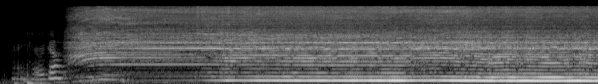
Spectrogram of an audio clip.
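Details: Oscillating cast saw removing a patient's final arm cast with cotton padding beneath. A brief click, then a high, steady whirring motor whine that rises and holds.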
